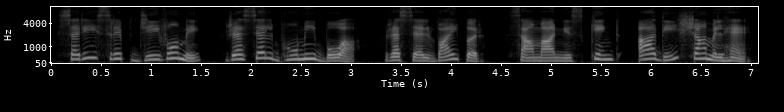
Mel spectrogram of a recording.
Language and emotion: Hindi, neutral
